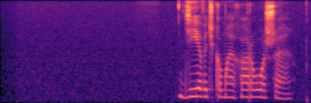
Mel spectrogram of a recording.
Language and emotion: Russian, positive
